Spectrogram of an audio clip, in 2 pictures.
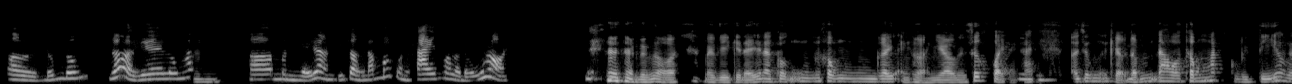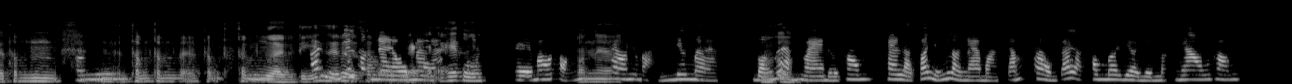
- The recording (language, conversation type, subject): Vietnamese, unstructured, Bạn thường làm gì khi xảy ra mâu thuẫn với bạn bè?
- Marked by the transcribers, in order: other background noise; laugh; chuckle; unintelligible speech; distorted speech; unintelligible speech; unintelligible speech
